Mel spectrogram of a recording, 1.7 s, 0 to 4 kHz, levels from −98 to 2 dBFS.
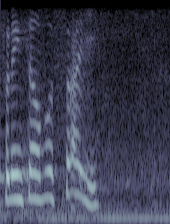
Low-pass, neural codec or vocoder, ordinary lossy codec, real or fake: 3.6 kHz; codec, 16 kHz, 8 kbps, FunCodec, trained on Chinese and English, 25 frames a second; AAC, 24 kbps; fake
